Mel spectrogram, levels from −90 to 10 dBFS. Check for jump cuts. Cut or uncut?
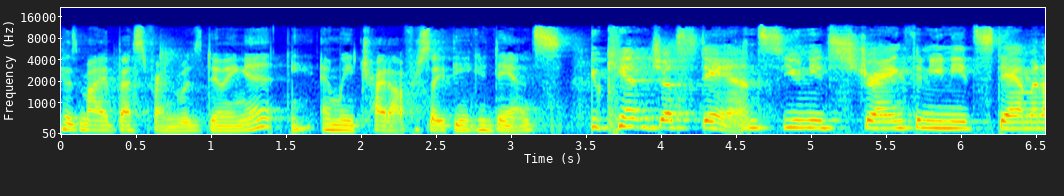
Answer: cut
